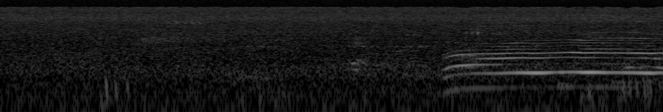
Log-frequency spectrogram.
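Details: Fighting cats: after a quiet stretch with faint knocks, a sustained harmonic yowl begins and holds steady, slightly wavering, to the end.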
